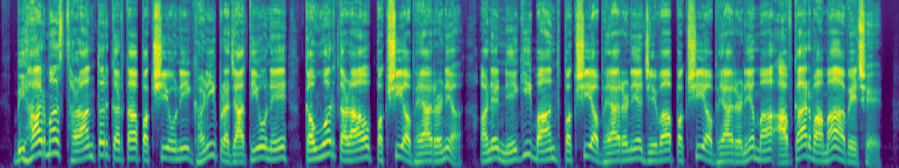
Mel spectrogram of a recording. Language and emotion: Gujarati, neutral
